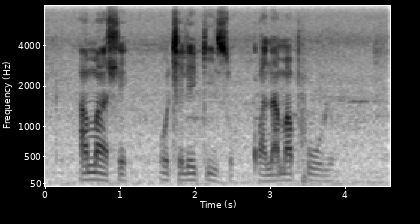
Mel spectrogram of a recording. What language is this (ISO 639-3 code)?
xho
